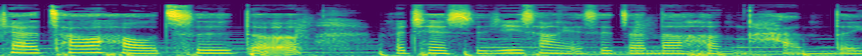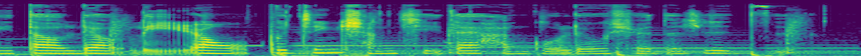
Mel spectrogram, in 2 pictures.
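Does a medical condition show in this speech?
No.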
